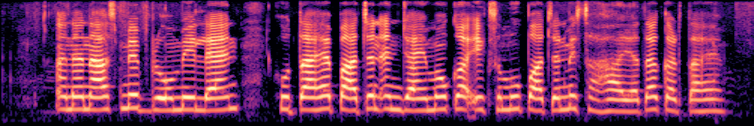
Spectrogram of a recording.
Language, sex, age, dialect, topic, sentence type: Hindi, female, 18-24, Garhwali, agriculture, statement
